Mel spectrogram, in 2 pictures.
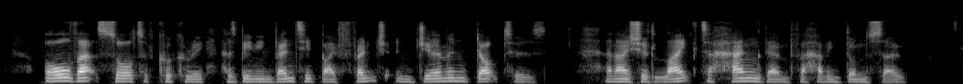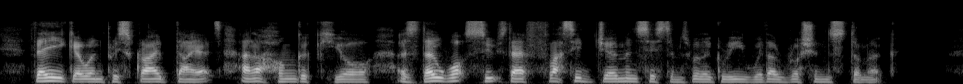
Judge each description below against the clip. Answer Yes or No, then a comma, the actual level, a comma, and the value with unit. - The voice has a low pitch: Yes, low, 125 Hz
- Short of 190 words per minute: Yes, average, 145 wpm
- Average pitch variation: Yes, average, 3.2 semitones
